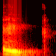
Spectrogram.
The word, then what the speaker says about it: ache: Here we know, here in this part, we talk about the pronunciation CH, which is pronounced as K. We say ache.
